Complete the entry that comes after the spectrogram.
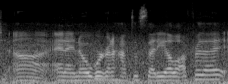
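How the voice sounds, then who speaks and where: Over noticeable background noise and audible room echo, a woman with a Californian accent talks at a very fast pace. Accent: Californian American English. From Northern California. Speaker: study abroad student vlogger. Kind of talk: casual vlog chat.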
